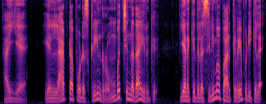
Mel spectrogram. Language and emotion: Tamil, disgusted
